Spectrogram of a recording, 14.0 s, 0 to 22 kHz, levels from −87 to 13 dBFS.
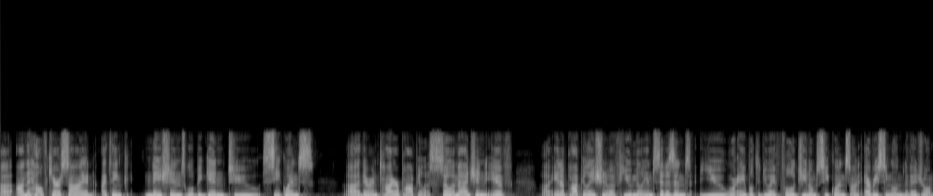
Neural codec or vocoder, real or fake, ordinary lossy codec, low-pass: none; real; MP3, 64 kbps; 7.2 kHz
